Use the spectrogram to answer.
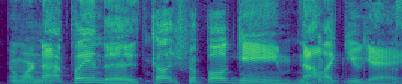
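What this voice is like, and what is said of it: Imitates a university athletic director. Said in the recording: “That's a good impression. It sounds just like their AD. ... It was like an Notre Dame AD”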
